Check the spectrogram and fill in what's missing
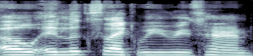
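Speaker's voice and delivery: usual speaking voice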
